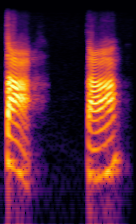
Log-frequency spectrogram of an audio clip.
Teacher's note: O som parou meio no meu dente, meio na língua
